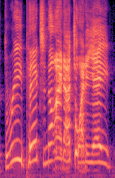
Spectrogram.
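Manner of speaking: high, loud stat call; loud, high mocking outcry; incredulous shout. Real, not acted. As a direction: shout the bad numbers in disbelief. Quarterback's bad stat line.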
